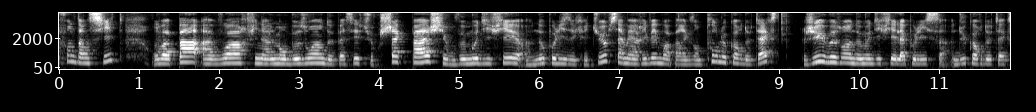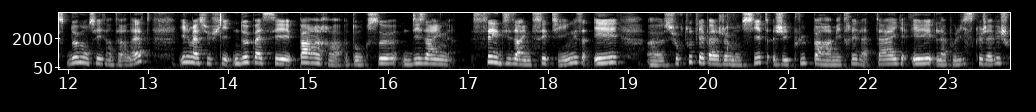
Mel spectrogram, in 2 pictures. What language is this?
French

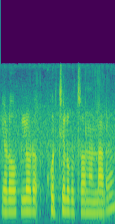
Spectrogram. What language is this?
Telugu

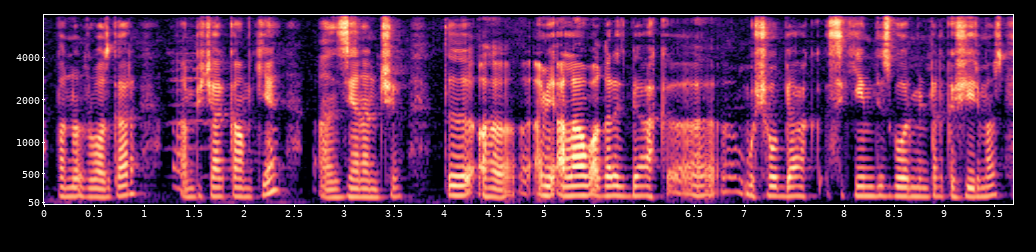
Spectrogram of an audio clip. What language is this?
Kashmiri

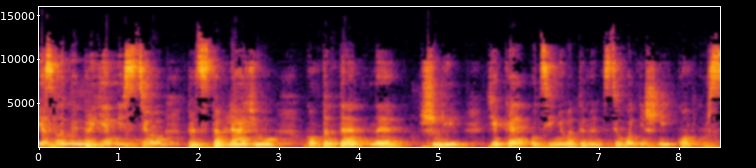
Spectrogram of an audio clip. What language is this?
Ukrainian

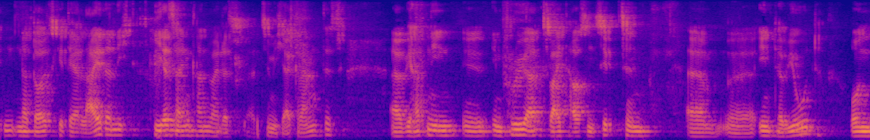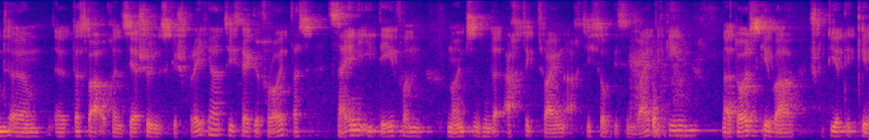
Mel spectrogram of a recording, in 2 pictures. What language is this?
German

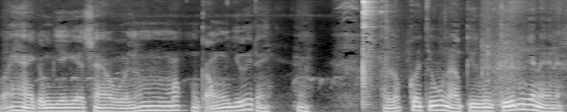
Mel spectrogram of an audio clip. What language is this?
Vietnamese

